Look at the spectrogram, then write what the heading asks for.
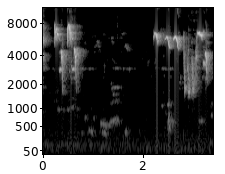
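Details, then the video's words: Cililin orange-headed thrush just out of moult singing plong style: two short bursts of very high, bright trilled whistles separated by a quiet gap. "KICAU ANIS MERAH PLONG + TELER LOKAL CILILIN BERES MABUNG"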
